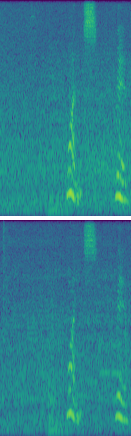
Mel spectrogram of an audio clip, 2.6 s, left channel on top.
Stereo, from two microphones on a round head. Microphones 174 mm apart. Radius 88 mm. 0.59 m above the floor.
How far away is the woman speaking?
About 1.1 m.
